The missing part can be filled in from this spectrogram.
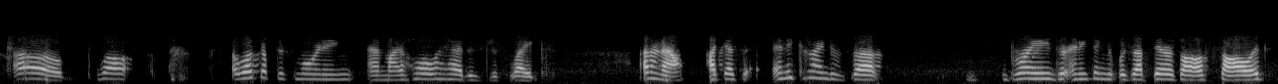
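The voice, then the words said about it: Congested, head-cold voice. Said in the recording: “I think I have a head cold or something ... my voice might not sound like me, but I have a weird voice going on today”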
